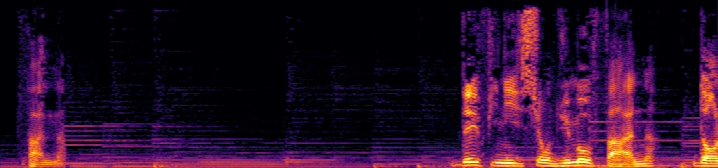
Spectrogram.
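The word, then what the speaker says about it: فإن: Le premier mot, rouge, se prononce, fan.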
